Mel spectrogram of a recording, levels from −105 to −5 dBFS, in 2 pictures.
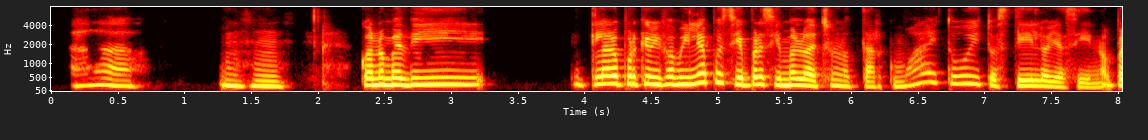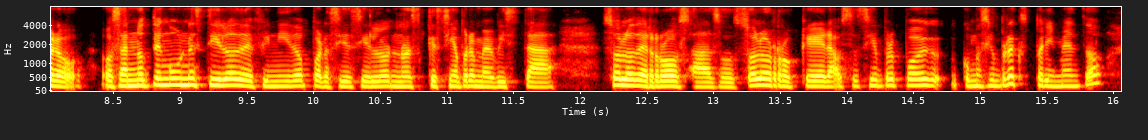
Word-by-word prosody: Ah. 200 Hz, -3 st, -6 dB, 0.5 s
Ujú. 190 Hz, -4 st, -2 dB, 0.5 s
Cuando 235 Hz, 0 st, +5 dB
me 240 Hz, 0 st, +6 dB
di 250 Hz, +1 st, +2 dB, 0.7 s
claro, 275 Hz, +2 st, +4 dB
porque 270 Hz, -1 st, +1 dB
mi 255 Hz, -, +6 dB
familia, 260 Hz, +5 st, +3 dB
pues, 325 Hz, -2 st, 0 dB
siempre 255 Hz, -2 st, +3 dB
sí 235 Hz, -3 st, -1 dB
me 225 Hz, -, +3 dB
lo 225 Hz, -2 st, +3 dB
ha -, -, +4 dB
hecho 195 Hz, +3 st, -5 dB
notar, 180 Hz, -3 st, -6 dB
como: 180 Hz, +4 st, -8 dB
"Ay, 325 Hz, +3 st, -7 dB
tú 280 Hz, -2 st, -4 dB
y 270 Hz, -, -2 dB
tu 250 Hz, -, -5 dB
estilo 200 Hz, 0 st, -1 dB
y 180 Hz, -, -3 dB
así", 155 Hz, -2 st, -7 dB
¿no? 150 Hz, +8 st, -8 dB
Pero, 190 Hz, -2 st, +1 dB
o 190 Hz, -, -2 dB
sea, 200 Hz, +1 st, +3 dB
no 205 Hz, +1 st, +3 dB
tengo 230 Hz, +1 st, +4 dB
un 230 Hz, 0 st, +6 dB
estilo 225 Hz, -1 st, +3 dB
definido, 190 Hz, -1 st, -1 dB
por 190 Hz, -, -1 dB
así 175 Hz, +1 st, -5 dB
decirlo. 180 Hz, +1 st, -2 dB
No 175 Hz, -1 st, -2 dB
es 175 Hz, 0 st, -5 dB
que 190 Hz, +2 st, -3 dB
siempre 190 Hz, +1 st, -2 dB
me 175 Hz, -2 st, -1 dB
vista 170 Hz, -1 st, -4 dB, 0.3 s
solo 225 Hz, -2 st, +4 dB
de 200 Hz, -, +4 dB
rosas 180 Hz, -3 st, +1 dB
o 160 Hz, -1 st, -5 dB
solo 220 Hz, +7 st, +3 dB
rockera. 185 Hz, -2 st, 0 dB
O -, -, -6 dB
sea, 190 Hz, -, -11 dB
siempre 215 Hz, +2 st, -3 dB
puedo 215 Hz, 0 st, -1 dB
como 195 Hz, -1 st, -3 dB
siempre 205 Hz, +7 st, 0 dB
experimento, 205 Hz, 0 st, -5 dB
200 Hz, 210 wpm, -22 LUFS, 185-235 Hz, 0.7 s, me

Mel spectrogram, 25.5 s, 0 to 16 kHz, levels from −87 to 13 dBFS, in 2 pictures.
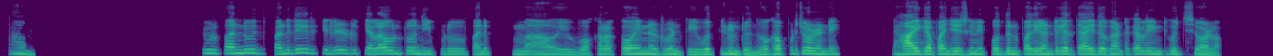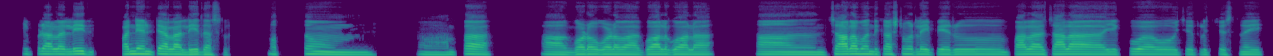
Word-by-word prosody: అవును. 170 Hz, -6 st, -3 dB, 1.7 s
ఇప్పుడు 215 Hz, -1 st, -2 dB
పని 205 Hz, +1 st, +2 dB
ఉద్ 200 Hz, -5 st, -4 dB
పని 190 Hz, +2 st, -1 dB
దగ్గరికెళ్ళేటప్పడికి 210 Hz, -4 st, -3 dB
ఎలా 185 Hz, +2 st, +3 dB
ఉంటోంది 190 Hz, -2 st, -2 dB
ఇప్పుడు 165 Hz, +2 st, -6 dB, 0.2 s
పనిప్ 160 Hz, -1 st, -2 dB, 0.3 s
మా 160 Hz, -, -3 dB, 0.3 s
ఈ -, -, -3 dB, 0.2 s
ఒక 130 Hz, -, -13 dB
రకమైనటువంటి 165 Hz, -2 st, +1 dB, 0.2 s
ఒత్తిడుంటుంది. 155 Hz, -4 st, 0 dB
ఒకప్పుడు 170 Hz, +4 st, +1 dB
చూడండి. 175 Hz, -2 st, +2 dB, 0.7 s
హాయిగా 180 Hz, +1 st, +8 dB
పనిచేసుకొని 175 Hz, 0 st, +2 dB
పొద్దున్న 175 Hz, 0 st, +1 dB
10 170 Hz, 0 st, +4 dB
గంటకెళ్తే 180 Hz, 0 st, +1 dB
ఐదో 170 Hz, +1 st, +3 dB
గంటకల్లా 175 Hz, +2 st, 0 dB
ఇంటికొచ్చేసేవాళ్ళం. 155 Hz, -6 st, -2 dB, 0.8 s
ఇప్పుడు 165 Hz, +3 st, -4 dB
అలా 165 Hz, 0 st, +2 dB
లేదు. 170 Hz, -5 st, +3 dB, 0.3 s
పనంటే 165 Hz, 0 st, +3 dB
అలా 155 Hz, -1 st, +4 dB
లేదసలు. 140 Hz, -3 st, -1 dB, 0.4 s
మొత్తం. 165 Hz, +3 st, -5 dB, 1.1 s
ఆహ్, 135 Hz, -1 st, -5 dB
అంతా 160 Hz, +4 st, -1 dB, 0.8 s
ఆహ్, 145 Hz, -1 st, 0 dB
గొడవ, 150 Hz, 0 st, +2 dB
గొడవ. 150 Hz, 0 st, +2 dB, 0.2 s
గోల, 155 Hz, 0 st, +3 dB
గోల. 150 Hz, -1 st, +2 dB, 0.7 s
ఆహ్, 145 Hz, -1 st, -1 dB, 0.2 s
చాలా 165 Hz, +1 st, +6 dB
మంది 165 Hz, -2 st, +1 dB
కస్టమర్లయిపోయారు. 150 Hz, -1 st, -1 dB, 0.5 s
పాలా 155 Hz, +1 st, +3 dB, 0.2 s
చాలా 155 Hz, 0 st, +3 dB, 0.4 s
ఎక్కువ 160 Hz, +3 st, -4 dB, 0.3 s
ఓచర్లొచ్చేస్తున్నాయి, 145 Hz, 0 st, -5 dB
160 Hz, 110 wpm, -24 LUFS, 150-175 Hz, 1.7 s, హాయిగా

